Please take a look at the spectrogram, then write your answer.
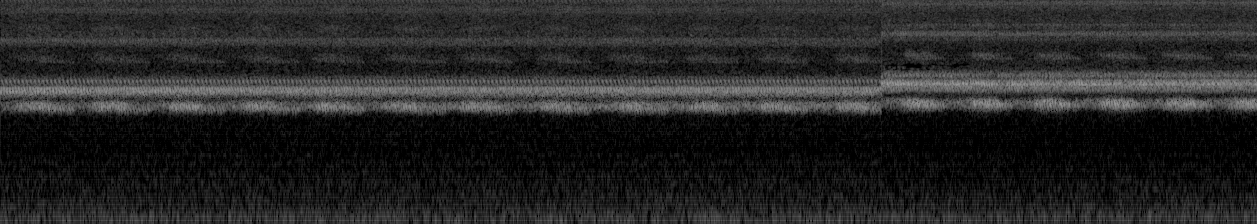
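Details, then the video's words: Snowy Tree Crickets and Four-spotted Tree Crickets calling together on a summer night at Chautauqua open space, Boulder, Colorado; rhythmic high chirps about two per second layered on an unbroken shrill trill that shifts slightly higher partway through. "Nighttime crickets"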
